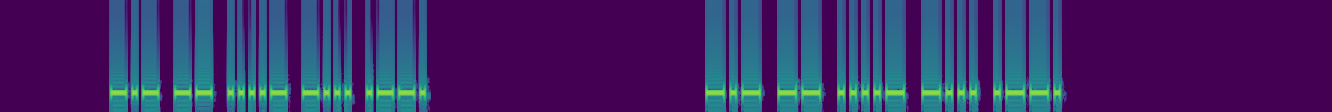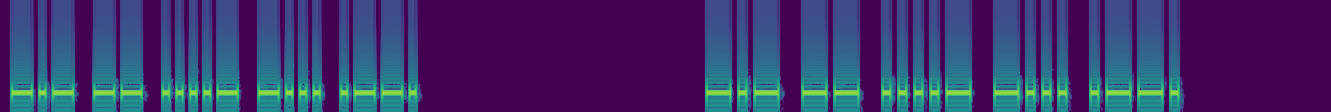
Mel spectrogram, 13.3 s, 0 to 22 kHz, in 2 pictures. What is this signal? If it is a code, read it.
Morse code, heard as a keyed tone, about 40 wpm, 700 Hz. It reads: KM4BP KM4BP KM4BP KM4BP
